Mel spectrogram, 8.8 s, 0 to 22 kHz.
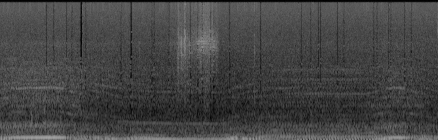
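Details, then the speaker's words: Toyota 3.0L/3.3L V6 at idle and revving with check engine light flashing: lumpy, uneven stumbling rumble, steering wheel vibration; misfire, suspected faulty VVTi oil control valve, later replaced, curing shaking. "really bad. I can feel the vibration on the steering wheel."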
